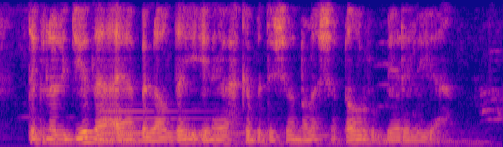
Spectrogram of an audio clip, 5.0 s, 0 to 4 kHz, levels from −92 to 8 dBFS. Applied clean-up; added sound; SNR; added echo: none; Guitar; 13 dB; reverberation time 0.2 s.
